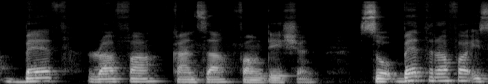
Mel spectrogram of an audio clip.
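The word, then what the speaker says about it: Beth Rapha: is called a Beth Rafa Cancer Foundation so Beth Rafa is spelled b e t h hyphen then Rafa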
